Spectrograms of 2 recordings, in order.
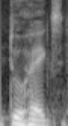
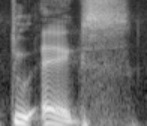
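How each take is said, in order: First: "two eggs" said as "two heggs"; aspirated H on eggs. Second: "two eggs" with "eggs" starting on the vowel. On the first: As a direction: breathe a wrong H onto the start of "eggs". (h aspiré fautif devant « eggs ») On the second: (« eggs » prononcé sans h) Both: Retold or imitated. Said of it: "il n'y a pas d'H à eggs".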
